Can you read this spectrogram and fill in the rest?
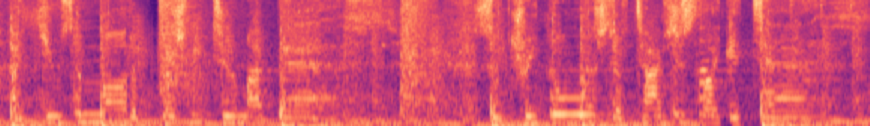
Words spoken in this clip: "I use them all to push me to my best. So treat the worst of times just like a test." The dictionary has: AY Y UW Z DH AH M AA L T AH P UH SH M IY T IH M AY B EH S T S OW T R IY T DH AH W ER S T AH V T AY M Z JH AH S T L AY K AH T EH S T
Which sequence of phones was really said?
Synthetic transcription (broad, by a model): AY Y UW Z DH AH M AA T AH P UH SH M IY T IH M AY B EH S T S OW T R IY T DH AH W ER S T AH V T AY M JH AH S T L AY K AH T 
